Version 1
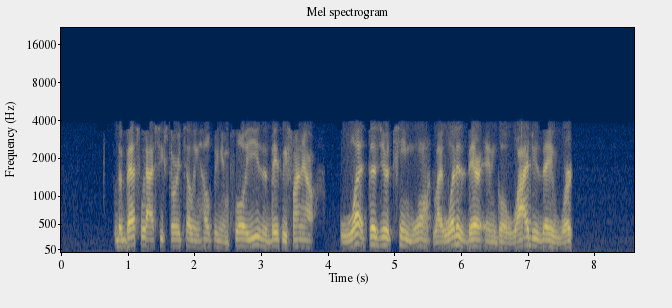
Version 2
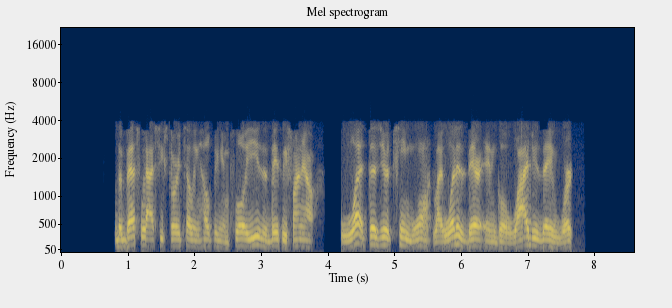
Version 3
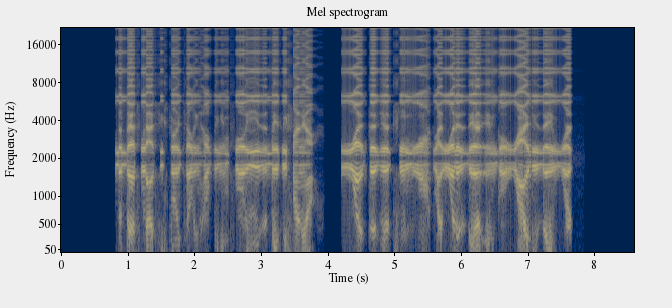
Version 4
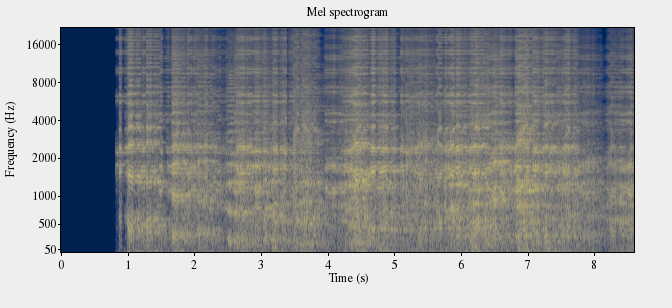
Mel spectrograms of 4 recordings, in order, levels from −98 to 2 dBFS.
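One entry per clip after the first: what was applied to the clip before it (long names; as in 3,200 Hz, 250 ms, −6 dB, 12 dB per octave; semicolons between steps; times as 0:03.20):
noise gate −46 dBFS, range −37 dB; parametric band 3,200 Hz −3 dB; in parallel at +0.5 dB: brickwall limiter −15.5 dBFS, peak gain reduction 11 dB
ring modulator with a square carrier 2,000 Hz; level −8 dB
delay with pitch and tempo change per echo 239 ms, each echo −6 semitones, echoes 3; harmonic generator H 4 −35 dB, 7 −19 dB, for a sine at −8.5 dBFS; comb and all-pass reverb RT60 0.89 s, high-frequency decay 0.3×, pre-delay 65 ms, DRR 1.5 dB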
